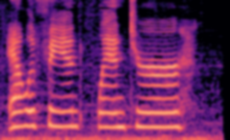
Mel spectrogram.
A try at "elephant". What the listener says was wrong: And pronunciation, we don't say elephant planter. It's elephant. The last syllable is not stressed. We do not say elephant. It's elephant. Elephant.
